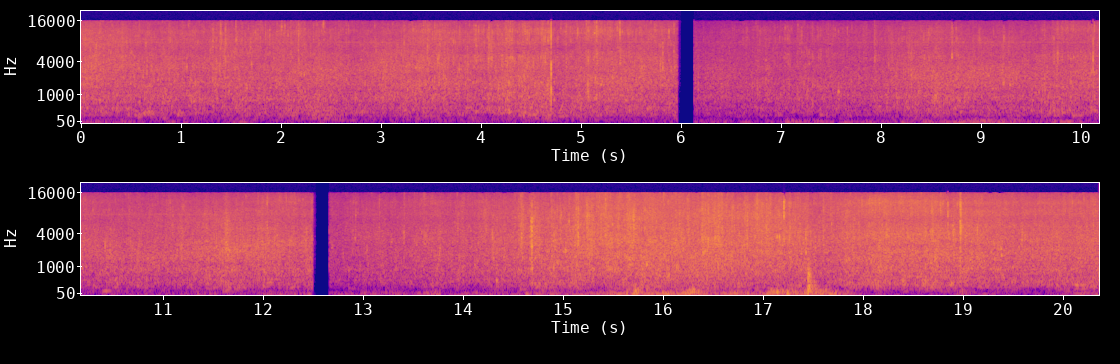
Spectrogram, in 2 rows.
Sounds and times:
Waves, surf: 0:00.0 - 0:20.3.

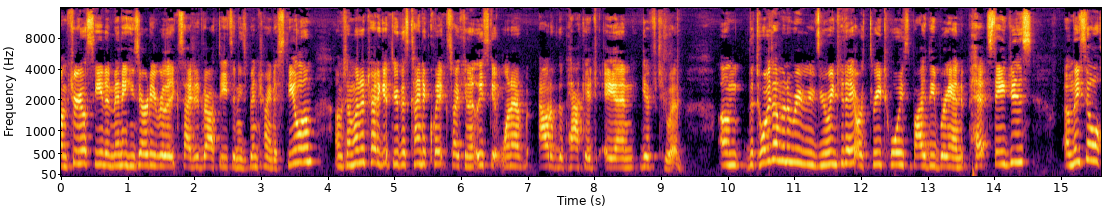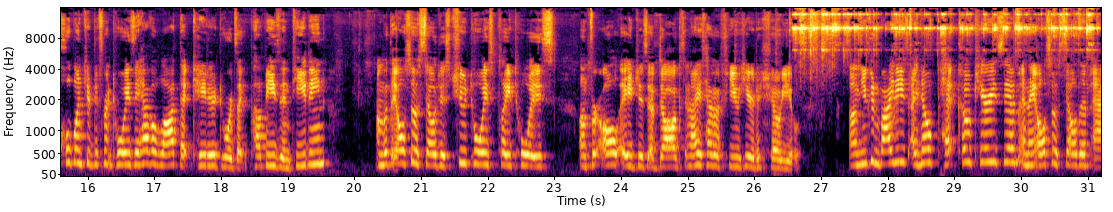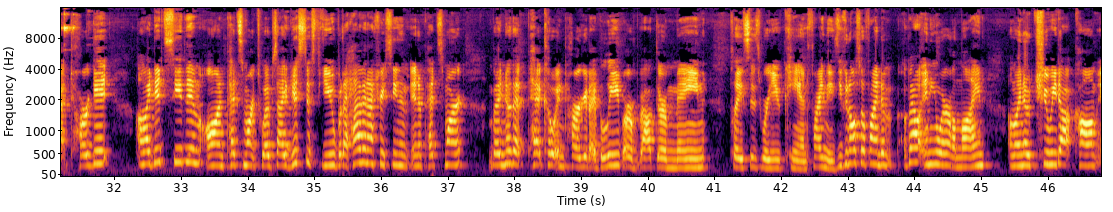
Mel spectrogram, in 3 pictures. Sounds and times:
Speech: 0:00.0 - 0:19.7, 0:20.3 - 0:26.7, 0:27.4 - 0:46.8.

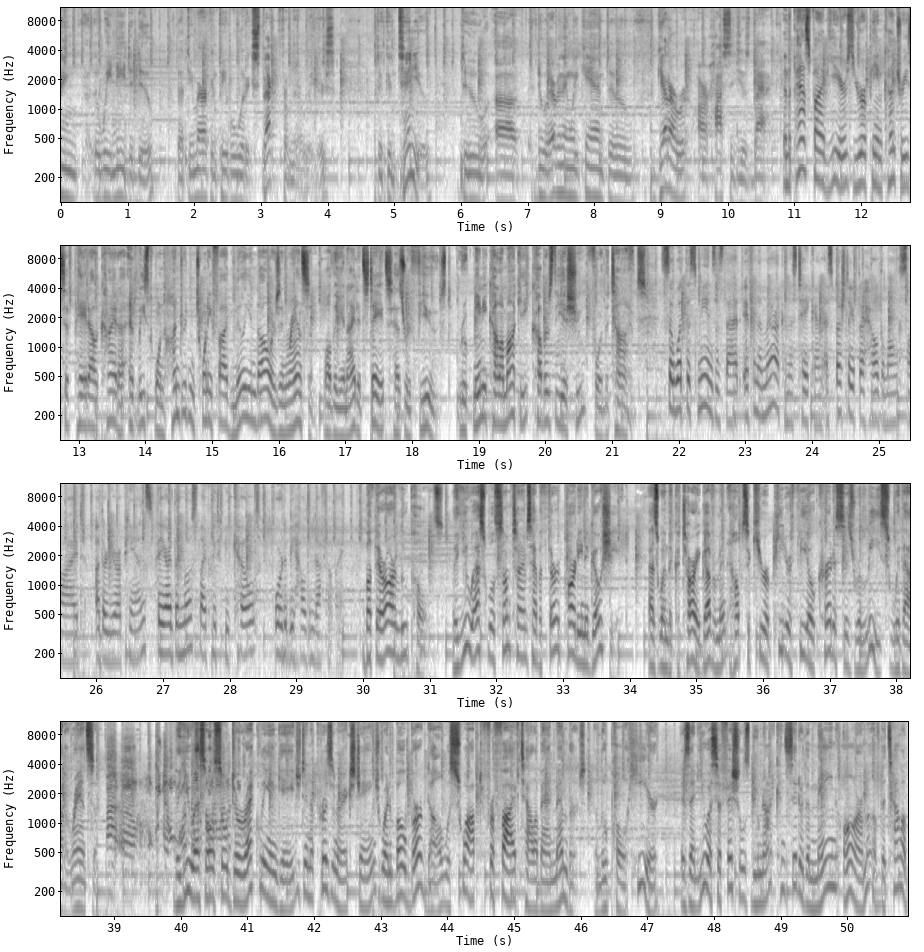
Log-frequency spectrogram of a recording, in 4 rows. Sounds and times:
Speech: 0:00.0 - 0:04.1, 0:04.8 - 0:23.6, 0:24.5 - 0:50.9
Music: 0:00.0 - 0:50.9.

